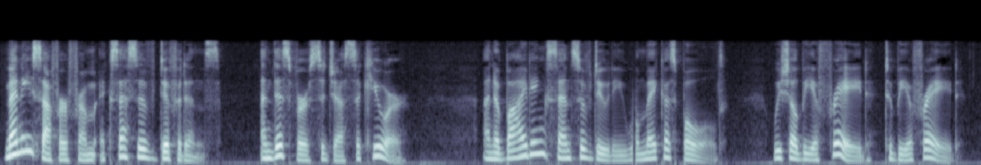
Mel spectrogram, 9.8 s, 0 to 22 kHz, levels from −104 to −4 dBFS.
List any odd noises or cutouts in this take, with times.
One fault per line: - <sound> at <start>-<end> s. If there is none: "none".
- dropout at 6.3-6.4 s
